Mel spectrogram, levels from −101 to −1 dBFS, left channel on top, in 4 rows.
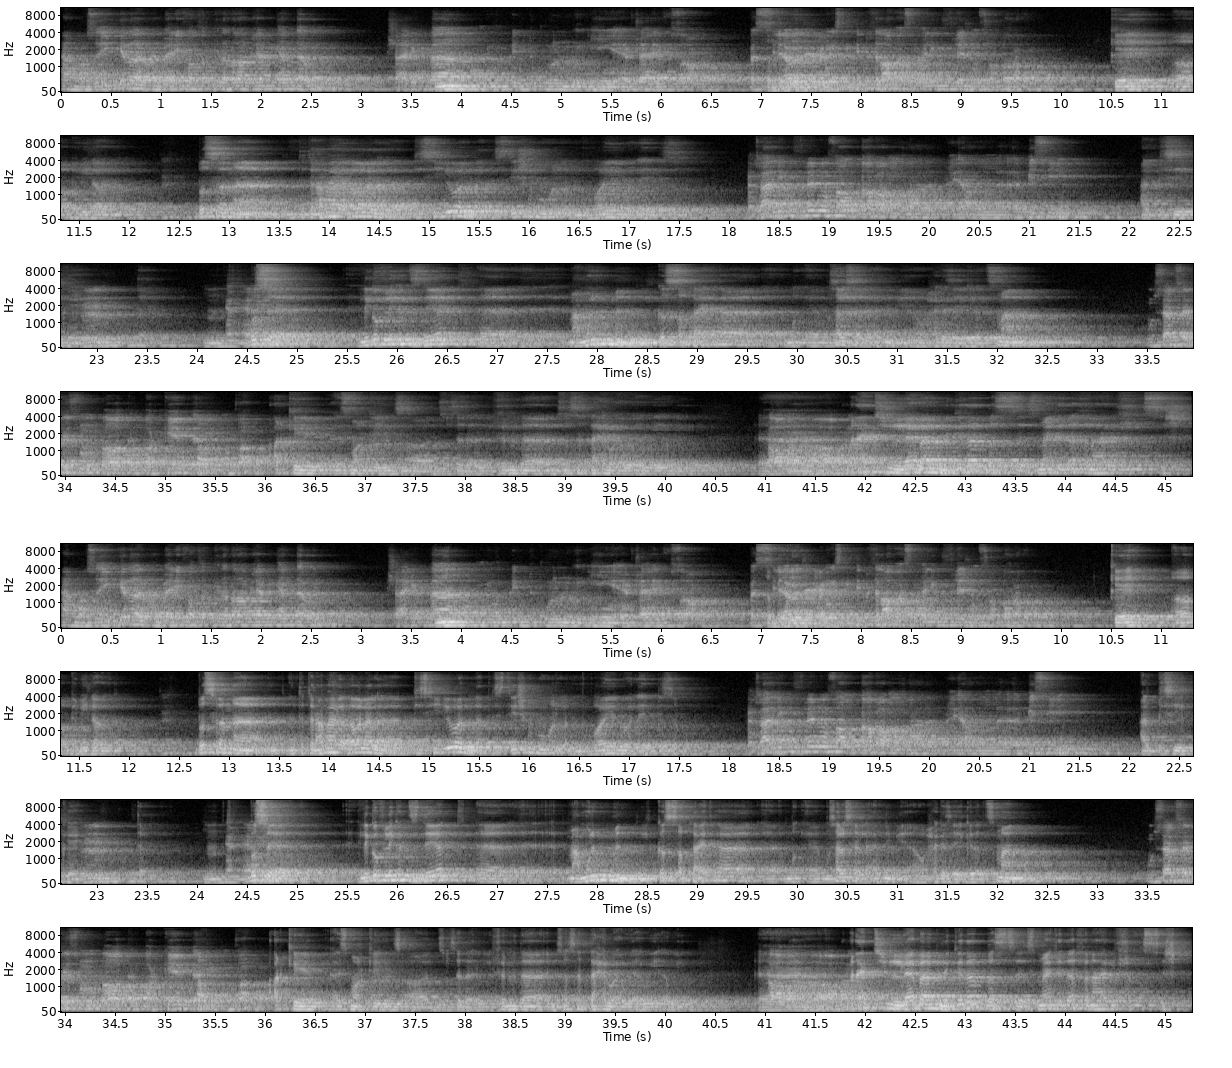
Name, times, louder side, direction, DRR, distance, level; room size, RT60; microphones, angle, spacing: voice 1, 0.0-2.6 3.3-6.4 6.9-9.9 12.3-12.6 18.2-21.4 22.8-23.1 24.3-24.8 33.5-35.9 37.1-37.3 41.0-42.1, equal, 5° right, -4 dB, 1.6 m, -30 dB
voice 2, 7.1-7.6 10.5-11.9 12.7-17.5 22.1-22.9 23.4-23.5 24.0-25.1 25.6-26.5 26.8-32.4 35.3-35.5 36.1-40.2 40.9-45.1, right 1 dB, 45° right, 2 dB, 0.8 m, -26 dB
15.5 x 7.8 x 4.0 m, 2.8 s
head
